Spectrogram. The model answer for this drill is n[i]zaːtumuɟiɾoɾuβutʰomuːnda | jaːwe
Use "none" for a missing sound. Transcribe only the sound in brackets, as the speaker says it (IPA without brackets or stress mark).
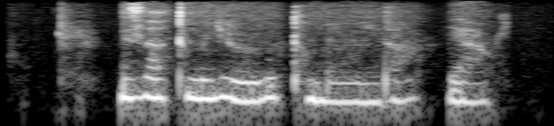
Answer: i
